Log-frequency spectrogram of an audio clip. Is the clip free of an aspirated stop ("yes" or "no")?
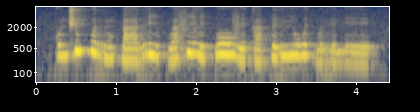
yes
